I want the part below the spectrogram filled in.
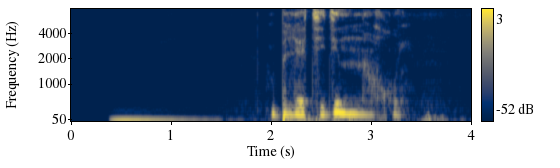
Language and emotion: Russian, angry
